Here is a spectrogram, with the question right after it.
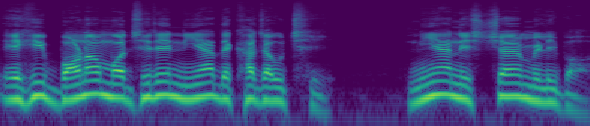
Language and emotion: Odia, neutral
